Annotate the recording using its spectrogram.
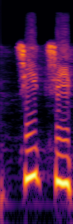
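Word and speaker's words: tsetse: the vector for African trypanosomiasis is called your CT flyer that's how you pronounce it it's a TT fly and you get the disease by the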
